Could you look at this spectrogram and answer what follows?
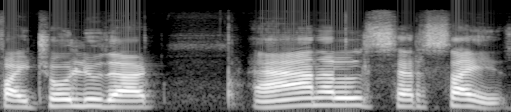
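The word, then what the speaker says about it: cerci: told you that anal cersei some people will pronounce it as anal circuit also no issue anil cersei 15 segmented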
